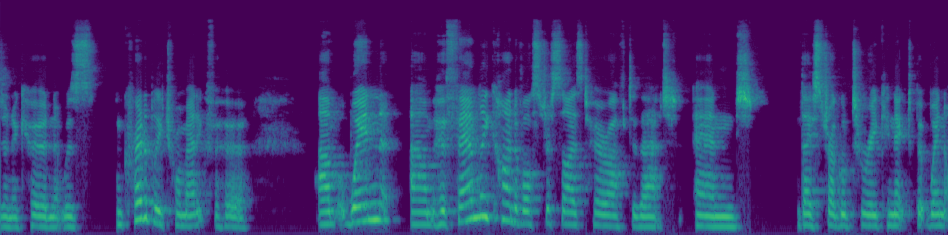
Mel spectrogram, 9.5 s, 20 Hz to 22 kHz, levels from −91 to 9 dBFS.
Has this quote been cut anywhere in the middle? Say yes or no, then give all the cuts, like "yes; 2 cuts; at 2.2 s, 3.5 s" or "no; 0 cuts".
no; 0 cuts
